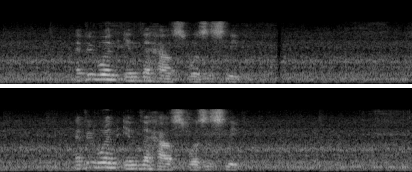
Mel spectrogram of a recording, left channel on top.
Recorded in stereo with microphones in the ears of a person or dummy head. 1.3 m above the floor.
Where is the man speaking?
30° right (ahead or behind), 1.1 m.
